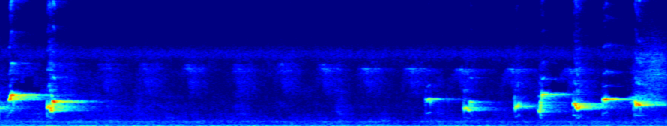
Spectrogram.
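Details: Sooty-headed bulbul singing 'ropel' style for bird training: two loud whistled notes, a pause of several seconds, then a quickening burst of short slurred whistles stepping up and down.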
